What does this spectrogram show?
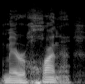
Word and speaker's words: marijuana: how you pronounce it pretty much in spanish it's marijuana with an h you know what i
